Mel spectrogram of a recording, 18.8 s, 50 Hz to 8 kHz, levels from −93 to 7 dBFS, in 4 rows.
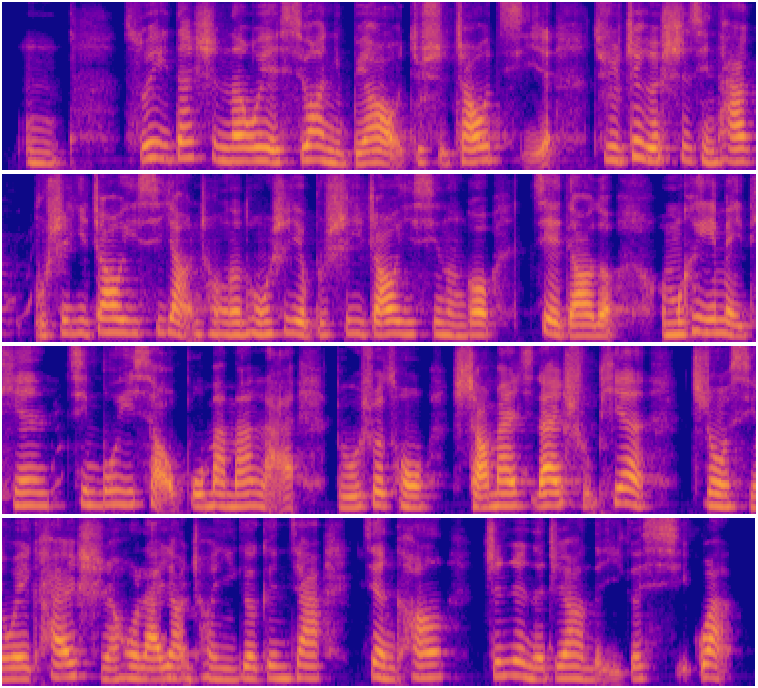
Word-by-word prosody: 嗯。 195 0 -7 0.4
所 255 - -2
以 275 -2 -1
但 280 +2 +1
是 280 -4 -3
呢， 225 0 +4
我 230 +1 +3
也 215 -2 +4
希 220 +3 0
望 245 -2 +2
你 - - -2
不 180 0 -5
要 195 0 +4
就 210 - -8
是 205 - -3
着 220 +5 +4
急， 230 -1 -4 0.3
就 245 - -5
是 235 - 0
这 290 +5 +1
个 225 -3 +5
事 240 - -1
情 215 -2 -3
它 215 +1 +3 0.3
不 185 - -6
是 225 +3 -2
一 220 0 -7
朝 235 +2 +4
一 225 - -4
夕 230 +2 -3
养 225 -3 +1
成 205 -1 -5
的， 200 0 +3
同 205 0 -1
时 225 +2 -4
也 210 -2 +3
不 195 - -9
是 210 +3 -3
一 220 - -7
朝 210 +1 +5
一 210 - -3
夕 210 0 -3
能 190 -3 -4
够 195 0 +4 0.2
戒 - - +3
掉 185 0 +5
的。 185 - +3 0.3
我 200 - -6
们 205 - +2
可 255 - -3
以 230 -1 +1
每 195 -5 +1
天 220 +4 -3
进 235 -2 -3
步 235 +1 -3
一 230 - -4
小 235 - +1
步， 205 - -2
慢 210 -1 0
慢 205 +2 0
来。 175 -3 -3 0.2
比 185 - -8
如 185 +1 -1
说 225 +3 +1
从 195 -4 +2
少 180 -2 +5
买 215 +1 +5
几 210 - -8
袋 220 +1 +9
薯 - - -5
片 250 -6 +1 0.2
这 - - -5
种 210 -3 +3
行 195 -2 -1
为 190 0 +3
开 220 +3 +2
始， 230 -5 -3
然 185 - -3
后 205 -1 +1
来 185 -1 +4
养 200 0 0
成 200 -1 -6
一 180 - -8
个 200 +1 0
更 205 +1 -4
加 205 -1 0 0.2
健 215 -4 +1
康， 220 +2 0 0.2
真 245 0 -4
正 250 -3 0
的 190 -1 0
这 205 - -6
样 205 -2 0
的 - - -9
一 - - -13
个 195 - -4
习 210 - -4
惯。 225 +1 +1
210 Hz, 310 characters per minute, -23 LUFS, 200-225 Hz, 0.4 s, 袋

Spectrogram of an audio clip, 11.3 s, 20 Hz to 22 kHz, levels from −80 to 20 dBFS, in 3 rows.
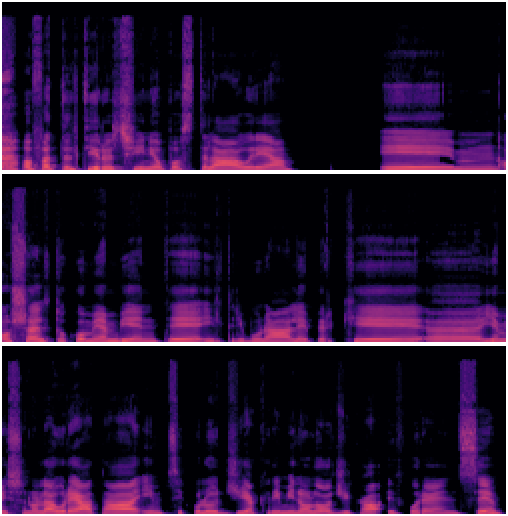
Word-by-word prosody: ho 235 - +4
fatto 235 +1 +1
il 240 - 0
tirocinio 195 -3 +1
post 180 +1 -6
laurea, 165 -1 +2 0.7
ehm, 175 -1 +1
ho - - 0
scelto 215 -3 0
come 185 -2 -1
ambiente 175 -2 -1
il 170 0 +1
tribunale, 170 -3 -2
perché, 170 -3 0
uhm, 160 0 -2
io 190 +2 -2
mi 175 0 -4
sono 175 -1 -5
laureata 175 -1 +5
in 165 +2 -6
psicologia 170 -2 -3
criminologica 170 -1 -2
e 170 - -8
forense. 165 - -3
175 Hz, 125 wpm, -26 LUFS, 165-185 Hz, 0.7 s, laureata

